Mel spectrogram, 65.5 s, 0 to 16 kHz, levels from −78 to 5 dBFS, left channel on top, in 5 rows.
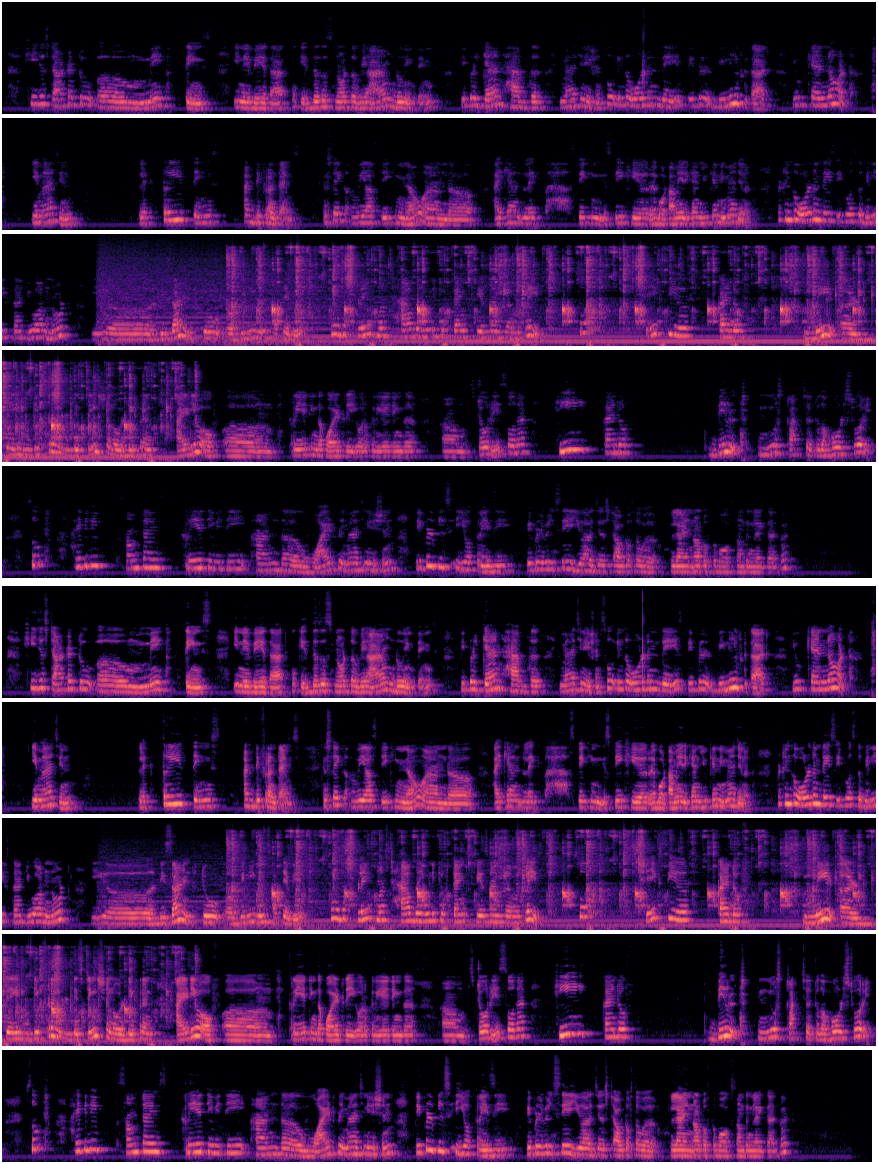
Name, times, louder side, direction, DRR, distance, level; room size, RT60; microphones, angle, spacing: voice 1, 0.1-6.5 6.9-11.5 11.9-12.8 13.0-13.1 13.6-14.2 15.2-16.3 16.7-17.5 17.9-20.2 20.5-24.3 24.8-27.2 27.6-30.8 31.2-34.3 34.9-35.1 35.8-36.6 37.0-37.5 38.2-45.5 45.9-47.2 47.6-48.8 49.9-54.0 54.3-54.9 55.1-64.3, right 5 dB, 90° right, 0.3 m, -27 dB
sound 1, 27.6-42.0, left 5 dB, 70° left, 0.5 m, -42 dB
Tick, 29.6-42.2, left 1 dB, 15° left, 0.8 m, -30 dB
2.7 x 2.1 x 2.8 m
head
